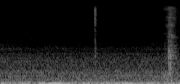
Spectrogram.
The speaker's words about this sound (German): den ich einfach hier im Auto aufnehme, mit Hintergrundgeräuschen, mit kurzweiligen Aussetzern bezüglich anderer Autofahrer, einer wahrscheinlich ziemlich miserablen Tonqualität.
